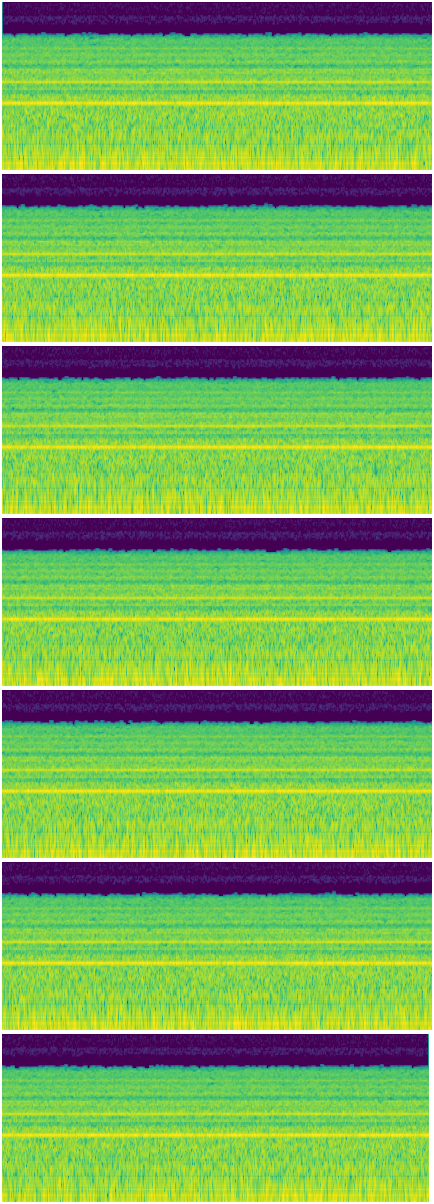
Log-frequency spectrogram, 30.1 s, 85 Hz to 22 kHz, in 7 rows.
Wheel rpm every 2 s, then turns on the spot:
0, 0, 0, 0, 0, 0, 0, 0, 0, 0, 0, 0, 0, 0, 0.
none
